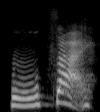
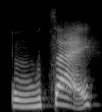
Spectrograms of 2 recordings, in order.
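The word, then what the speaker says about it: 不在: answer, you can say 不在不在. Be careful, the pinyin gonna show you fourth tone. But because 在 is fourth tone, your 不 actually need to pronounce as second tone.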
